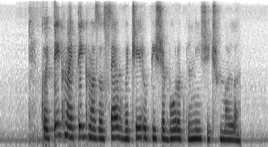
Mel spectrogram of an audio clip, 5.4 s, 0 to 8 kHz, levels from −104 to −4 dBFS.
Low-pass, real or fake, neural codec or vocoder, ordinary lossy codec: 7.2 kHz; real; none; Opus, 16 kbps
